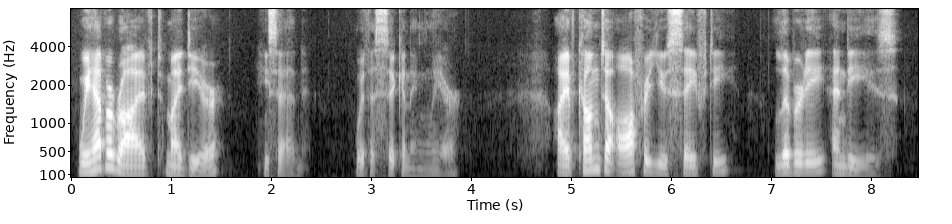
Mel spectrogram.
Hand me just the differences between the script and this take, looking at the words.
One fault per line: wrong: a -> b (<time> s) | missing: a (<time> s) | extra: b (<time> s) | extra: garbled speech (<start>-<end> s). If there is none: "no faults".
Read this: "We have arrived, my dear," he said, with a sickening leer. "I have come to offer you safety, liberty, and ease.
no faults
